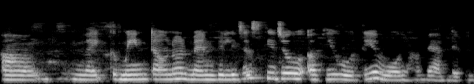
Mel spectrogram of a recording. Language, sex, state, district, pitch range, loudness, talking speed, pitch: Hindi, female, Chhattisgarh, Korba, 210-235 Hz, -16 LUFS, 215 wpm, 225 Hz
